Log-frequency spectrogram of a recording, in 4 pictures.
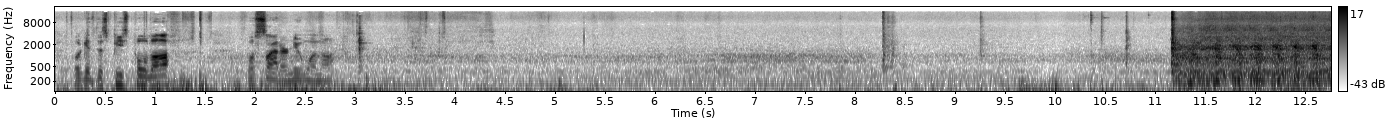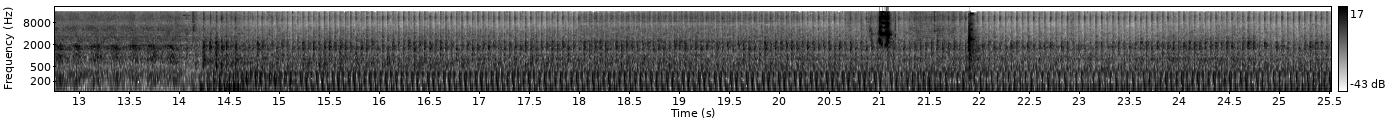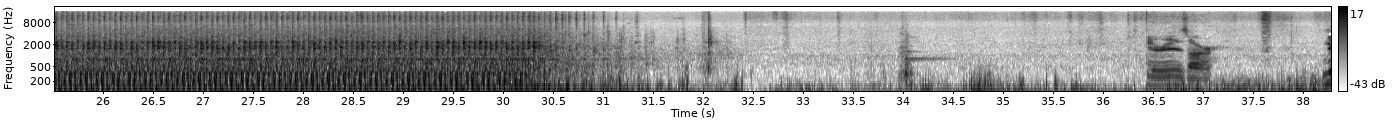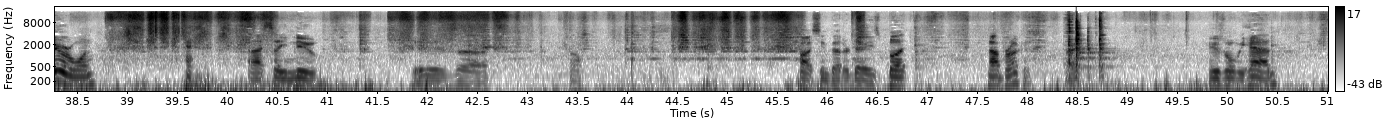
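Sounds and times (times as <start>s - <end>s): tractor engine running: 11.2s - 32.3s.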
